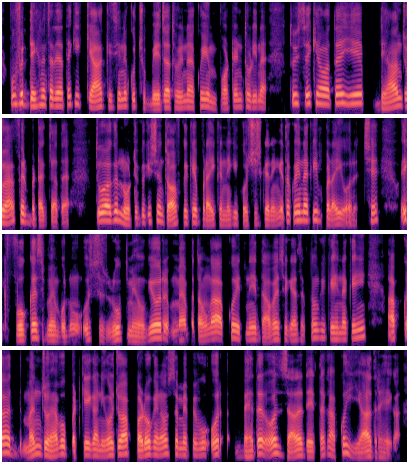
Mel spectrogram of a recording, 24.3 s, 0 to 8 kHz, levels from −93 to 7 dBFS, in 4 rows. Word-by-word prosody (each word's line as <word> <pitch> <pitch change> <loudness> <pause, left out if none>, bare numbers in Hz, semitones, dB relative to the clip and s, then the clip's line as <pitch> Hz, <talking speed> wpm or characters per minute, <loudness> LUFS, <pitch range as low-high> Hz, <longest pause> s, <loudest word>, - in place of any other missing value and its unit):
वो 185 - +1
फिर 205 +2 +3
देखने 150 +4 +3
चला 160 -2 +2
जाता 145 +4 +2
है 175 - -3
कि 190 - -4
क्या 125 0 +4
किसी 130 +2 -5
ने 145 - -1
कुछ 135 - -6
भेजा 95 +6 +3
थोड़ी 115 -1 -2
ना 125 0 0
है, 120 - -1
कोई 145 -1 -1
इम्पोर्टेंट 120 +3 -4
थोड़ी 125 -2 -3
ना 125 - -3
है। - - -4 0.4
तो - - 0
इससे 190 0 +1
क्या 200 -2 +2
होता 185 +2 +3
है 200 - +5
ये 195 +1 +3 0.3
ध्यान 125 +8 +2
जो 140 - +5
है 130 - +3
फिर 165 -2 +3
भटक - - -2
जाता - - -3
है। - - -4 0.4
तो 170 - +5
अगर 175 +2 +6
नोटिफ़िकेशंस 140 +5 -2
ऑफ 130 - +5
करके 135 +2 0
पढ़ाई 95 -9 -1
करने 95 -2 -5
की 115 - -8
कोशिश 110 +4 -2
करेंगे 95 -1 -1
तो 165 - 0
कहीं 170 +2 +2
न 180 - +5
कहीं 190 +1 -3
पढ़ाई 445 -8 0
और 450 +4 -4
अच्छे 165 +2 -5 0.4
एक - - +2
फोकस 145 +8 +2
मैं 105 0 0
बोलूँ - - -4 0.2
उस - - -7 0.2
रूप 125 +1 +1
में 95 - -3
होगी। 90 +10 -2
और 150 +1 +6
मैं 110 - -1
बताऊँगा 105 +7 +1
आपको 150 - +1
इतने 125 -1 -1
दावे 120 +1 0
से 125 - -8
कह 110 -1 -2
सकता 110 +7 -9
हूँ 150 - -2
कि 150 - -7
कहीं 125 -1 +1
न 125 0 0
कहीं 155 +5 -1 0.4
आपका 175 0 +3 0.3
मन 155 +5 +3
जो 130 - +5
है 110 - +2
वो 150 +4 +2
भटकेगा 125 -2 +1
नहीं। 110 0 -3
और 130 +2 +3
जो 145 - +5
आप 150 - +7
पढ़ोगे 135 +4 +5
ना 130 - +1
उस 155 +1 -1
समय 130 -3 -1
पे - - -4
वो 130 +2 -4
और 150 - +3 0.3
बेहतर 110 +10 +3
और 165 - +4
ज़्यादा 120 - +4
देर 100 -1 +2
तक 135 - -5
आपको 170 - -2
याद 100 - 0
रहेगा। 90 -3 -9
135 Hz, 240 wpm, -23 LUFS, 115-160 Hz, 0.4 s, आप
